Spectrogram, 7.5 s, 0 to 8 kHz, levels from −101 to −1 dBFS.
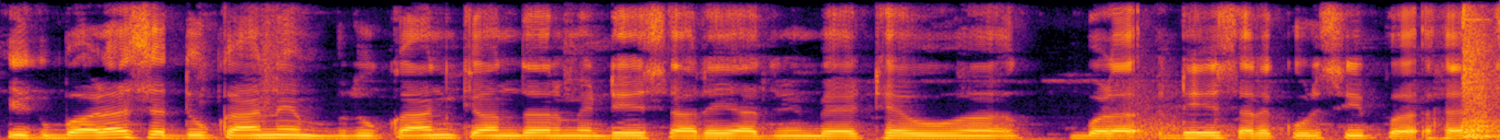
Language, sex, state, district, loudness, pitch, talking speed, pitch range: Hindi, male, Bihar, West Champaran, -14 LUFS, 145 Hz, 160 wpm, 140-150 Hz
